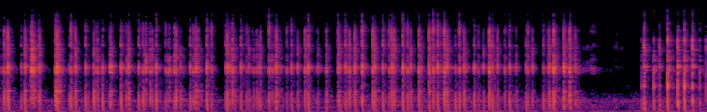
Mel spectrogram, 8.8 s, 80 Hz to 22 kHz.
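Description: A small, light bamboo wooden box is held in both hands, tapped and shaken so its loose contents rattle inside. The result is a dense run of quick, dry clicks with a bright tone around 2 kHz, which briefly falls quiet near the eight-second mark before starting again.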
